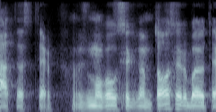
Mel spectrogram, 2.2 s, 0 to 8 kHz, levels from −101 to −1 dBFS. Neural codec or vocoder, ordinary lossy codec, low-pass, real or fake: codec, 16 kHz in and 24 kHz out, 1 kbps, XY-Tokenizer; AAC, 32 kbps; 7.2 kHz; fake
